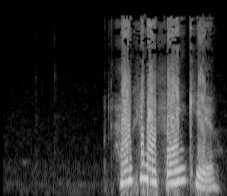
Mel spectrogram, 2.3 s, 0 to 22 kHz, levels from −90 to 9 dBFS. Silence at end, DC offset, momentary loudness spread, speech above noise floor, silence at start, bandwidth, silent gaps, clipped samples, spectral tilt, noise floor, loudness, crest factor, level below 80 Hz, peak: 0.1 s; under 0.1%; 5 LU; 48 dB; 1.15 s; 16.5 kHz; none; under 0.1%; -4.5 dB/octave; -64 dBFS; -16 LUFS; 18 dB; -48 dBFS; -2 dBFS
